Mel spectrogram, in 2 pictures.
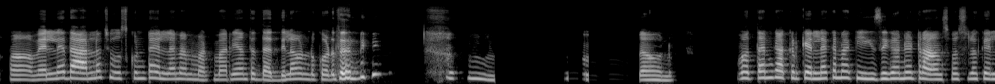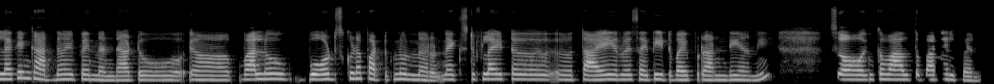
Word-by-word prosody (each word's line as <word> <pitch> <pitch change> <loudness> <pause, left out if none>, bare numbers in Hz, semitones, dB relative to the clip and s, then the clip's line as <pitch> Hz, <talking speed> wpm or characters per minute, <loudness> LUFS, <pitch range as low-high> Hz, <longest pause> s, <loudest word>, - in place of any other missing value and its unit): ఆ! - - +4 0.2
వెళ్ళే 250 +5 +4
దారిలో 275 +2 +7
చూసుకుంటా 280 0 -4
ఏళ్ళానన్నమాట. 250 -5 -1
మరి 220 +2 -1
అంత 250 +1 -4
దద్దిలా 205 +4 +2
ఉండకూడదని. 240 +6 +4 1.0
హ్మ్. 260 -5 -3 0.8
హ్మ్. 270 -4 -12 0.6
అవును. 205 -2 0 0.7
మొత్తానికి 305 +3 +3
అక్కడికెళ్ళాక 280 -1 +3
నాకు 300 -1 +1
ఈజీ 255 +1 +2
గానే 275 +1 +3
ట్రాన్స్‌ఫర్స్‌లోకెళ్ళాక 250 +1 +2
ఇంకా 280 -2 -1
అర్థమైపోయిందండి. 220 -2 -3
అటు 200 +1 -5 0.5
ఆహ్, 205 -1 -2 0.2
వాళ్ళు 240 +2 +3 0.4
బోర్డ్స్ 235 0 +1
కూడా 270 0 +1
పట్టుకుని 245 +1 -3
ఉన్నారు. 205 -4 -3
నెక్స్ట్ 230 +1 -5
ఫ్లైటు 240 -1 0 0.7
థాయ్ 210 0 +3
ఎయిర్వేస్ 225 0 -3
అయితే 215 +2 -3
ఇటువైపు 210 +1 -3
రండి 205 +1 -2
అని. 205 +9 -5 0.7
సో, 235 - +4 0.3
ఇంక 225 +1 -5
వాళ్ళతో 225 0 0
పాటు 220 0 -2
ఎళ్ళిపోయాను. 190 -5 -7
235 Hz, 120 wpm, -22 LUFS, 215-265 Hz, 1.0 s, దారిలో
